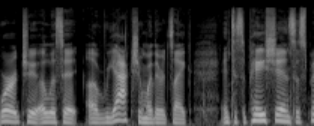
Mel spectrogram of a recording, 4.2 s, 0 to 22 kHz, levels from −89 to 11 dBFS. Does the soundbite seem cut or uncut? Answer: cut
